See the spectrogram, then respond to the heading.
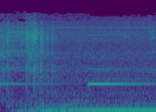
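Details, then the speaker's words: Used car for sale with valve cover oil leak, started in park with hood open: short crank, catches at once, low rumble settling to steady idle with no knocks or misses; tachometer not working. "And this starts up immediately."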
